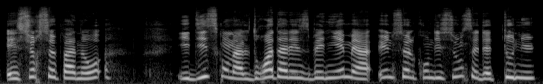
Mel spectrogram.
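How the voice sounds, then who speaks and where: A woman's voice: high-pitched, moderate pace, a bit bright, dry recording. Giggly young woman vlogging outdoors. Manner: nervous, giggly, chatty. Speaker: freestyle skier vlogging. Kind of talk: casual vlog chat. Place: outdoors, walking around a city and ski venue. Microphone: action camera held at arm's length.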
